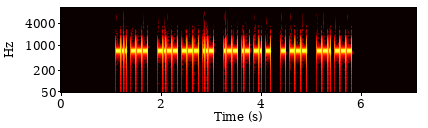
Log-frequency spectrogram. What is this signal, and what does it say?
Morse code, heard as a keyed tone, about 40 wpm, 700 Hz. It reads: DO YOU WANT TO GO
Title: Sets of 5 Words Encore2 40wpm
